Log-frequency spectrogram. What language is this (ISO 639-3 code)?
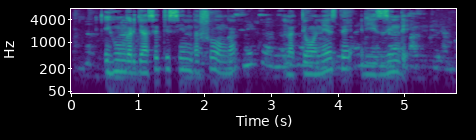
kin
